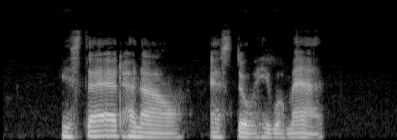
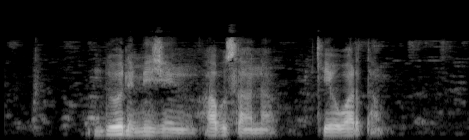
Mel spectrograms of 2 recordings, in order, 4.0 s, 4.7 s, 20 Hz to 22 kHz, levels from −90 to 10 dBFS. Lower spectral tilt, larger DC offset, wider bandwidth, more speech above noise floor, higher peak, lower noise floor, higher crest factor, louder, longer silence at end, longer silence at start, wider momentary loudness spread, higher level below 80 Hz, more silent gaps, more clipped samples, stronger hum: first, -7 dB/octave vs -3.5 dB/octave; neither; first, 9 kHz vs 7.6 kHz; first, 52 dB vs 35 dB; about the same, -2 dBFS vs -4 dBFS; first, -70 dBFS vs -56 dBFS; about the same, 18 dB vs 20 dB; about the same, -19 LUFS vs -21 LUFS; second, 0.75 s vs 0.9 s; first, 0.6 s vs 0.35 s; second, 10 LU vs 21 LU; first, -54 dBFS vs -72 dBFS; neither; neither; neither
